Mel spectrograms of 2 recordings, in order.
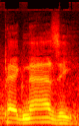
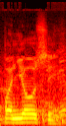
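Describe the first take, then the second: First: The surname has an Americanized pronunciation. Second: The surname has an Italian pronunciation. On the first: "they pronounce this show, ... in the States, is Pagnazzi" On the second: "And that's the way you pronounce it"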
